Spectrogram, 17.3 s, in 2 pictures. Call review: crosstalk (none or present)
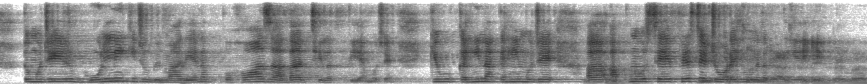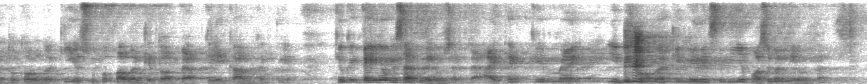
present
